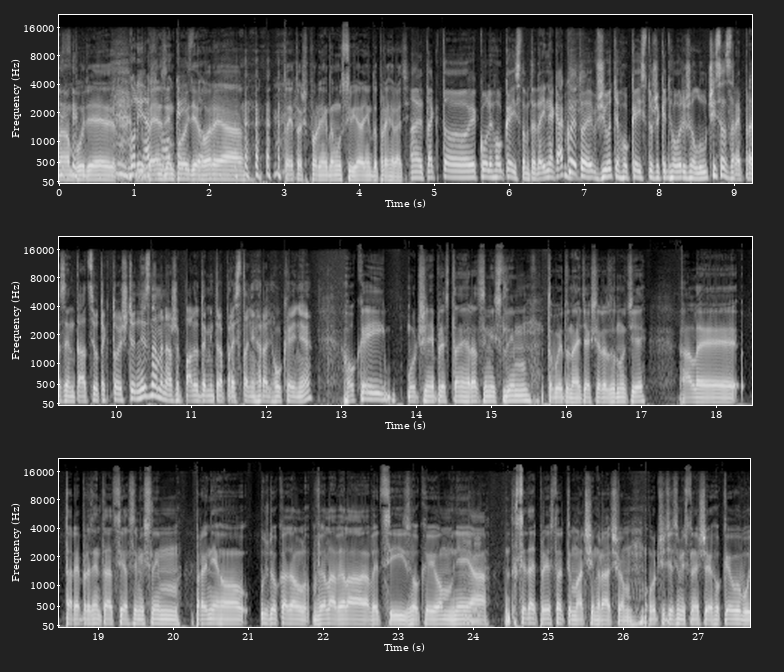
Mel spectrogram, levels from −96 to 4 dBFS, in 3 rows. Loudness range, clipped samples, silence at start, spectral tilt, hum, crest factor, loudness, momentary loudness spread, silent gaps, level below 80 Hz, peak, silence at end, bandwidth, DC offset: 2 LU; under 0.1%; 0 s; -6 dB/octave; none; 12 dB; -14 LUFS; 5 LU; none; -40 dBFS; -2 dBFS; 0 s; 18.5 kHz; under 0.1%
